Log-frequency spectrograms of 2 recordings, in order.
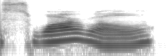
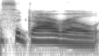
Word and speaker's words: Saguaro: It's not Sagaro, it's Saguaro because that's what it looks like. But it does look like Sugaru.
